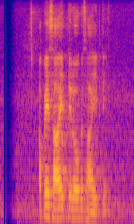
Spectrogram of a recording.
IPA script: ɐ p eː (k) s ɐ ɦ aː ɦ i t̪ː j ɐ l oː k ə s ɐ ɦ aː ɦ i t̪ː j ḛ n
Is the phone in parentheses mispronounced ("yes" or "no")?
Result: yes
